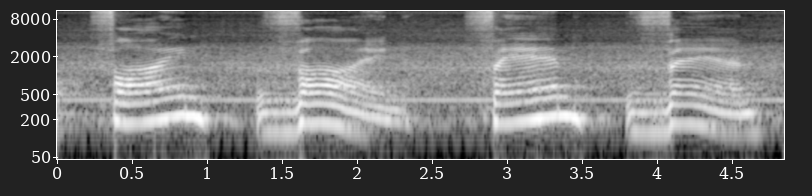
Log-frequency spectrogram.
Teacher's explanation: you're not pronouncing that v with enough vibration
